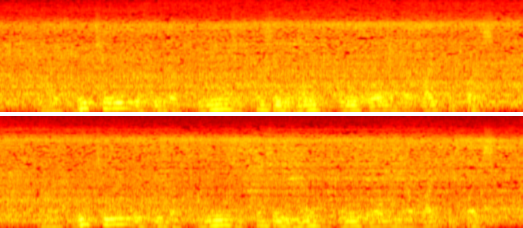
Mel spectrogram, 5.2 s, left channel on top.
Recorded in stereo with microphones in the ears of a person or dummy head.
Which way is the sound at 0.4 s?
15° left (ahead or behind).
